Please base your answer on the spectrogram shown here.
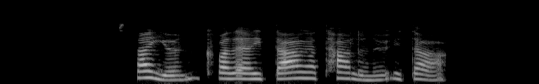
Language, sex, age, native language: Icelandic, female, 20-29, German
